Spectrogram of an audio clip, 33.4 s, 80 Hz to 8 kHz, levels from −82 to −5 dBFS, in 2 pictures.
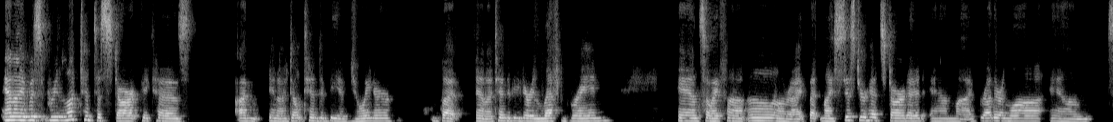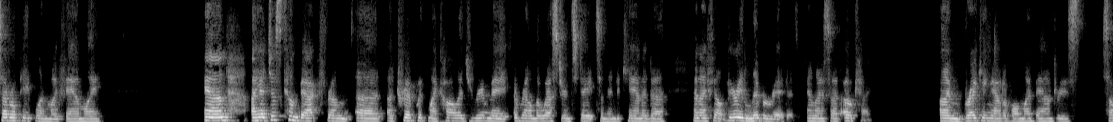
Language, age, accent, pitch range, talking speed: English, 60-79, American, 165-190 Hz, 155 wpm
